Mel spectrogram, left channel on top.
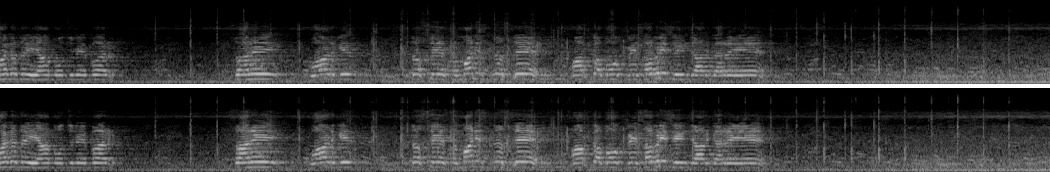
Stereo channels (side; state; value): both; normal; correlation 0.49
